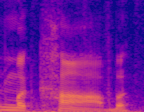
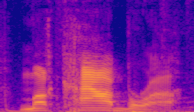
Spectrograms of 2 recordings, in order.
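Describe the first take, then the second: First: The final syllable is low and quiet. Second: The final syllable is fully and strongly pronounced. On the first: "the R E is like very like like low and quiet at the end" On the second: "overpronounce it as like macabre"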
